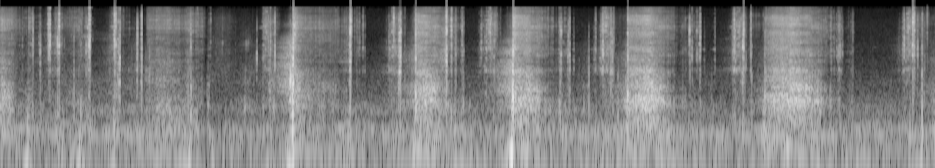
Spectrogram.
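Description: A utility knife blade slices repeatedly into a solid, palm-sized, egg-shaped mound of yellow kinetic sand, with an untouched blue sand dome nearby. Crisp, bright crunching cuts and sharp short ticks alternate with longer grainy scraping swells. The sound is dry and close, with almost no ring after each stroke.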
